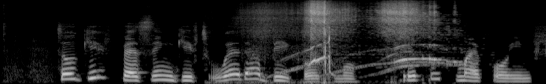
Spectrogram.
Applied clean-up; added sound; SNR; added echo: classical method spectral subtraction.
